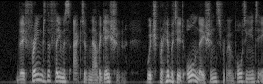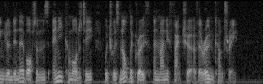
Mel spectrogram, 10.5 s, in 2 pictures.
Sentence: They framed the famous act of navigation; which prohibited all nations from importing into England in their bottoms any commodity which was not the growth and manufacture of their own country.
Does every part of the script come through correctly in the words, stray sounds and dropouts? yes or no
no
